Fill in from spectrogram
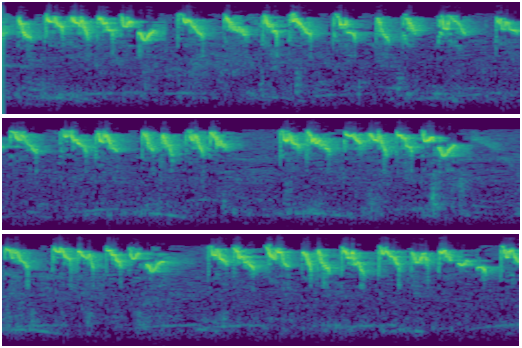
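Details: Female white-eye giving long runs of bright, high chirping notes in quick succession, broken by a few short pauses; soft low murmur in the background.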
